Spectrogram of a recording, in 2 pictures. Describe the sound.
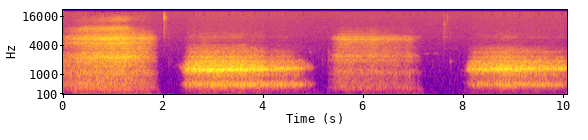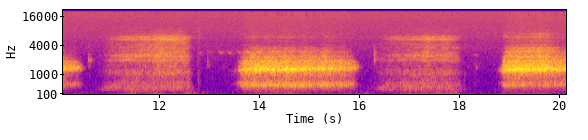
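Slow breathing in and out during a guided breathing exercise: long, airy breaths alternate between fuller, louder draws and softer releases, each lasting a few seconds and separated by short silences.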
